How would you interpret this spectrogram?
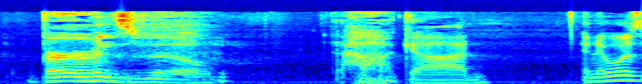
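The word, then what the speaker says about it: Byrnesville: was asking for it but it wasn't spelled burn it was b-y-r-n-e no no excuse pronunciation burnsville oh god and it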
